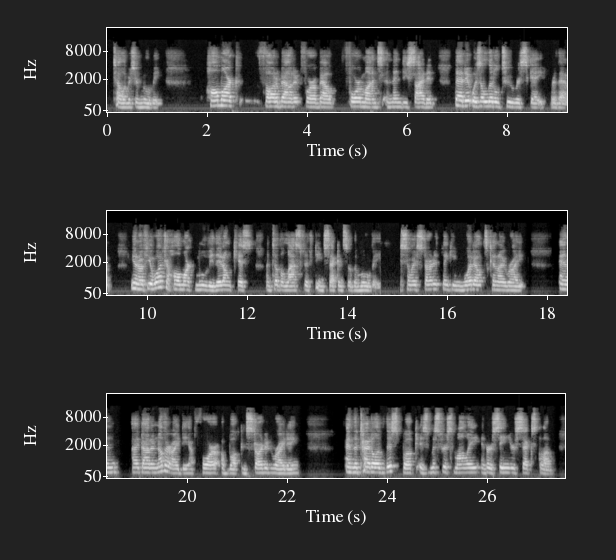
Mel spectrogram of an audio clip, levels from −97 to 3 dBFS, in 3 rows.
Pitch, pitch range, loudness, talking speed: 180 Hz, 165-195 Hz, -14 LUFS, 165 wpm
